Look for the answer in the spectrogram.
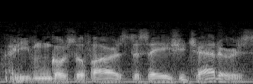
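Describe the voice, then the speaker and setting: An evasive swimming coach. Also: male voice, a bass voice, expressive, moderate pace. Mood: guarded. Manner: casual, evasive, chuckling. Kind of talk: 1970s radio drama acting. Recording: muffled old radio broadcast with hum.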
